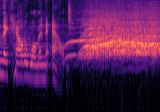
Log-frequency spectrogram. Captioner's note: cheering and applause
